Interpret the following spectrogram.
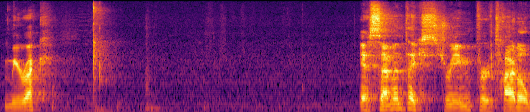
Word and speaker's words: Mrekk: Yeah, Mrekk. It's like Mirek.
